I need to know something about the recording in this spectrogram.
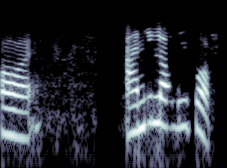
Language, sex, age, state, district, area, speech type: Goan Konkani, female, 18-30, Goa, Murmgao, rural, conversation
